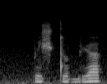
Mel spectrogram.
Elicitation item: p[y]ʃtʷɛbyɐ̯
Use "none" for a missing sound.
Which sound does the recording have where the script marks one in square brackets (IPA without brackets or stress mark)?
i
